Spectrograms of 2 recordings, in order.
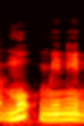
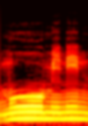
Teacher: حمزہ ساکن کو جھٹکی کے ساتھ پڑھا جائے گا۔ مؤمنین، مومنین نہیں پڑھنا ہے، غلط ہو جائے گا۔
